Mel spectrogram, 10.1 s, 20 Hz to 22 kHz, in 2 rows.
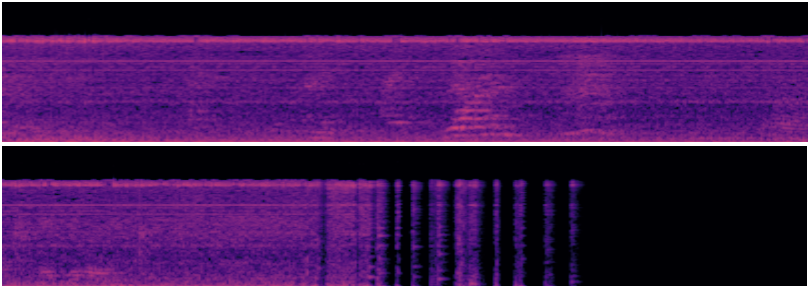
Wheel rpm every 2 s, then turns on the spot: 0, 0, 0, 0, 0.
none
